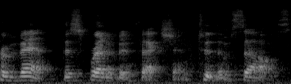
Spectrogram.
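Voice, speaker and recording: Audible room echo colors the woman's voice. She keeps to a moderate speed. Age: 60s. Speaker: woman living with HIV, advocate. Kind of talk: testimony. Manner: formal.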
